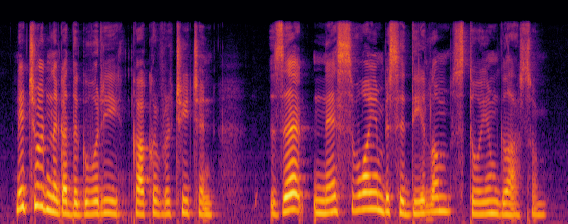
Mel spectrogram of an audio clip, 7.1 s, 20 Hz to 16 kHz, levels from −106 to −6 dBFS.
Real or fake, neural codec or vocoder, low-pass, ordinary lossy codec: real; none; 10.8 kHz; none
